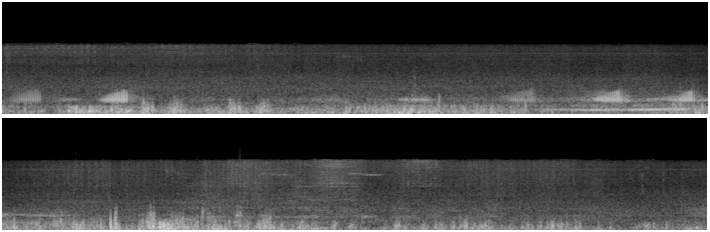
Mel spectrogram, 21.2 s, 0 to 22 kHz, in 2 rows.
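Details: Several common frogs at a permaculture site in Towneley Park, Burnley, Lancashire, in March 2010, croak together. Each call is a soft, low, purring grunt repeated in quick, irregular bursts over a steady low rumble.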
